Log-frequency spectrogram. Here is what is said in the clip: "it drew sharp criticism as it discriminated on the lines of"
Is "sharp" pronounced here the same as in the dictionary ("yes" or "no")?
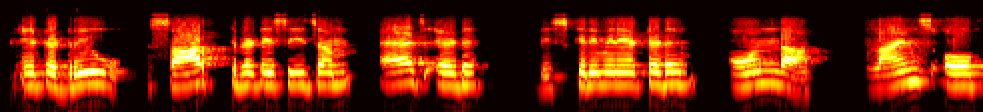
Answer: no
